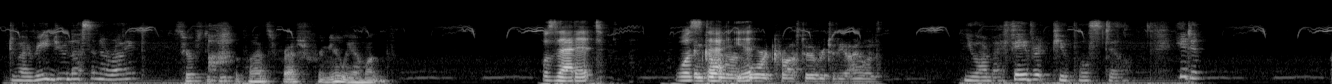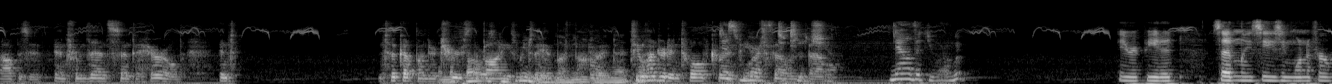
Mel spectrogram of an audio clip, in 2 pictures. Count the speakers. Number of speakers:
4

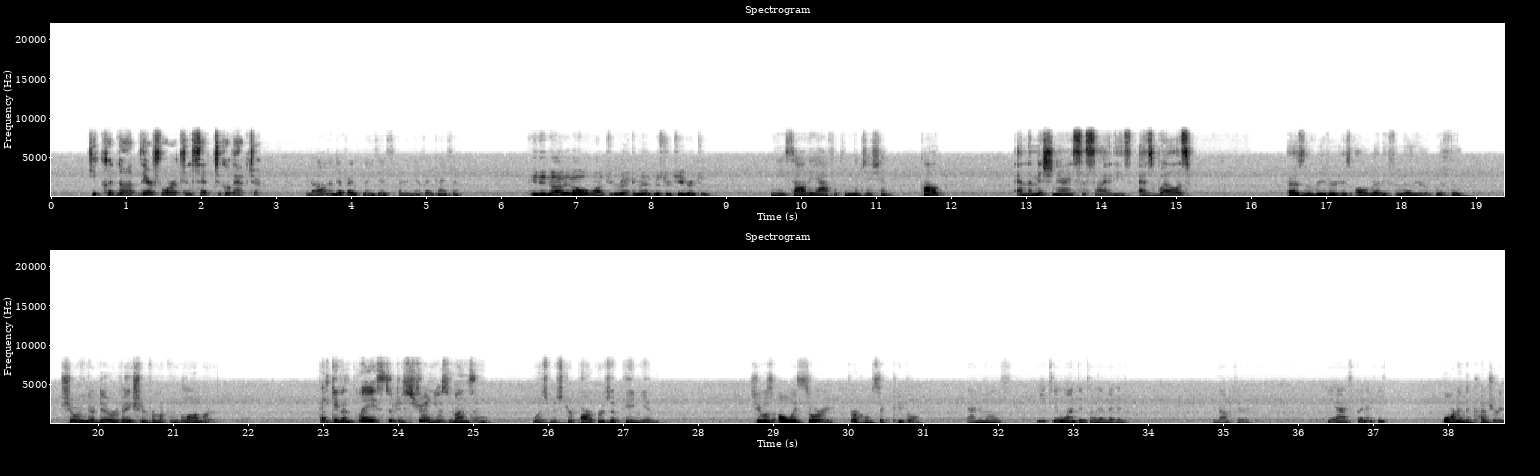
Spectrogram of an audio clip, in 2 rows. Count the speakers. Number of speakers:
10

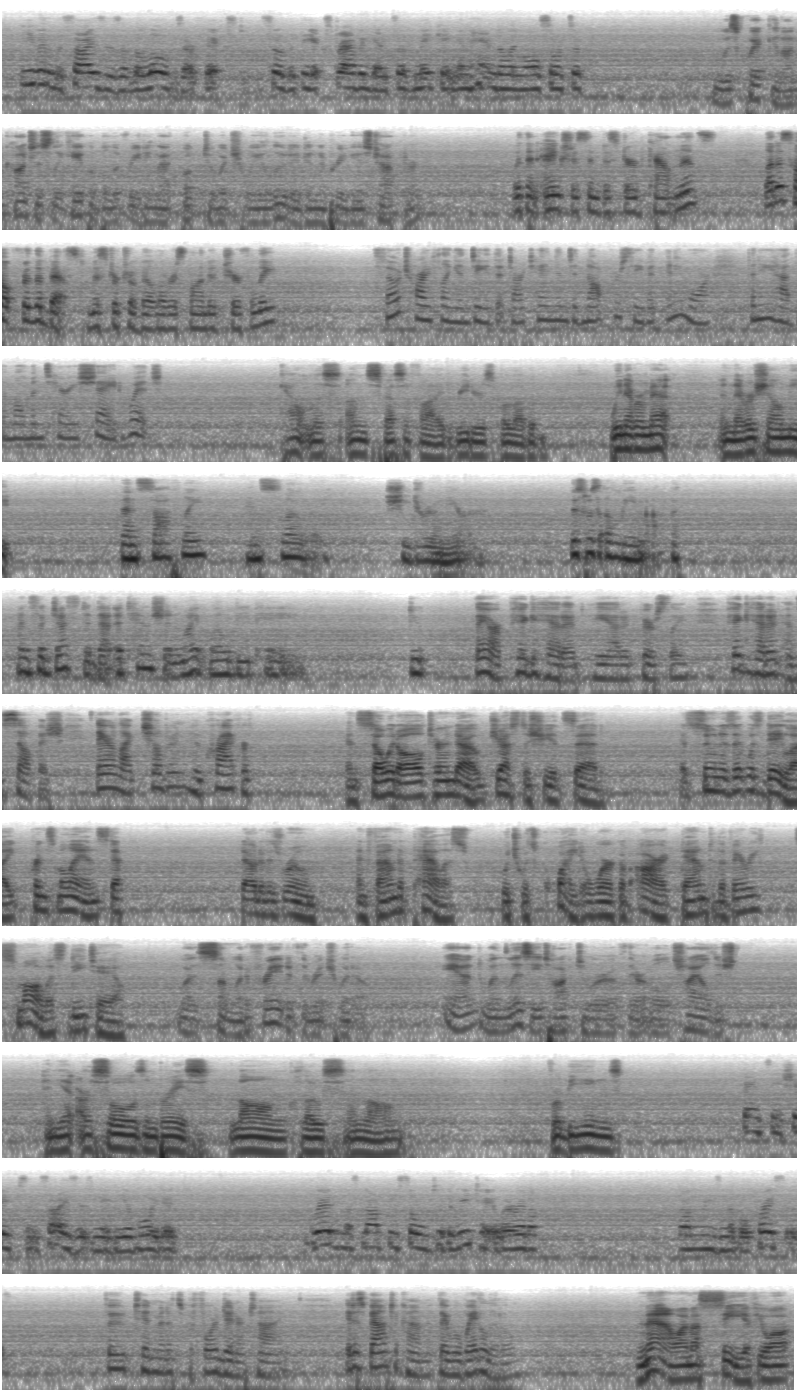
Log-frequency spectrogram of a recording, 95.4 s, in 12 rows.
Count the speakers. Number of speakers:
9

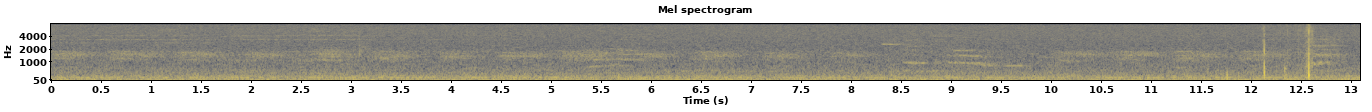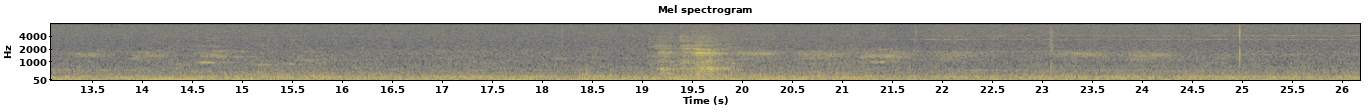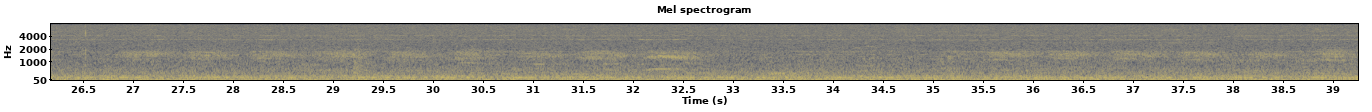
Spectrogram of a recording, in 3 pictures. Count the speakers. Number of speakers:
0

